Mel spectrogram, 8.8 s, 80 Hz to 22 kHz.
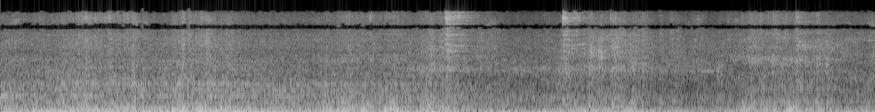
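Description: Norfolk Southern freight train passing close by: the GE ES44AC diesel locomotives go by with a heavy, deep engine rumble that eases after about three seconds, and open-top hopper cars follow, their wheels rolling and clattering over the rail with a couple of metallic clanks.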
